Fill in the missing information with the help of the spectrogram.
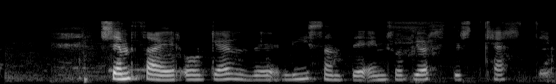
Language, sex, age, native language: Icelandic, female, 18-19, Icelandic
